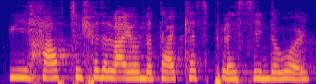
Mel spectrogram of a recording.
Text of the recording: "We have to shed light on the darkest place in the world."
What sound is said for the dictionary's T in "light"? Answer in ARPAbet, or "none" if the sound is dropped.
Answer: none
